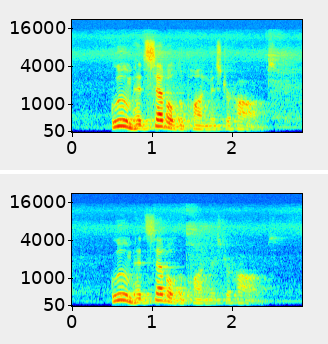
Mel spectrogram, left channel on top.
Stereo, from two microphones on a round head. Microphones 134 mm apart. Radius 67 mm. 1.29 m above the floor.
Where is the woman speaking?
5° left (ahead or behind), 0.6 m; by 2.6 s 65° left (ahead or behind), 1.6 m.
